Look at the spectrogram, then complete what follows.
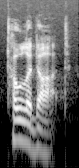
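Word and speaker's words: toledot: word generations and Hebrew it's Tola dot Toula dot and if you were to write that out let me just put it this way totally dot okay that's that's the way you'd say it phonetically in English but again this word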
